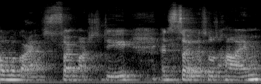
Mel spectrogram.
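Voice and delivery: ordinary delivery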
